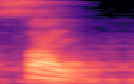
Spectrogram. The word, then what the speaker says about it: psi: So you pronounce it as psi. P is silent here, Greek letter psi, and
